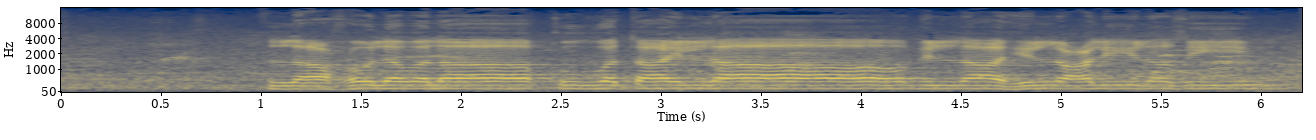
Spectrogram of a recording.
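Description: A middle-aged man chants loudly and melodically through a microphone.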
